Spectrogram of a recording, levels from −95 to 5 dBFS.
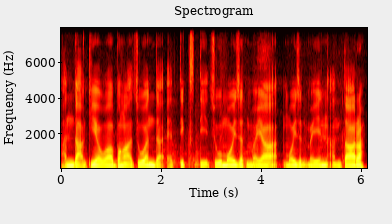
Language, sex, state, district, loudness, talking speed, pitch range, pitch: Mizo, male, Mizoram, Aizawl, -18 LUFS, 195 wpm, 100-120 Hz, 110 Hz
